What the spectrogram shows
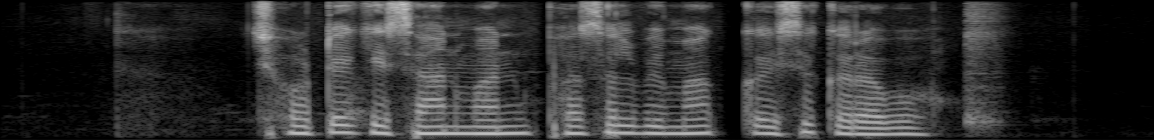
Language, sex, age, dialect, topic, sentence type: Chhattisgarhi, male, 18-24, Northern/Bhandar, agriculture, question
